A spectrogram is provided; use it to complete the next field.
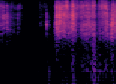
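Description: Rustling and crinkling of paper notes being shuffled, a brief rustle, a short pause, then a steadier stretch of crackly handling with no one talking.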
